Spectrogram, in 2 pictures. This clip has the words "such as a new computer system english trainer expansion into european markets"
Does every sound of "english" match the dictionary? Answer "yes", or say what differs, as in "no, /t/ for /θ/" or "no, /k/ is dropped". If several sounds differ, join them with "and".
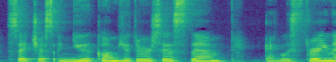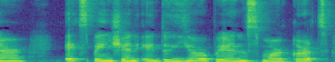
no, /s/ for /ʃ/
